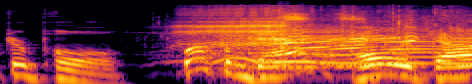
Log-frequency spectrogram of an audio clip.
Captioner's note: animal cheering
